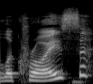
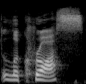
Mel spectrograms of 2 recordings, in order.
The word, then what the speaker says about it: LaCROS: Over the weekend, I kind of read a little bit about what I call LaCroix. That's how you pronounce it. It's spelled LACROS. It stands for Linux Chromebook Operating System, something like that. It's LaCroix.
